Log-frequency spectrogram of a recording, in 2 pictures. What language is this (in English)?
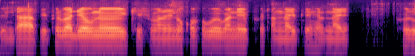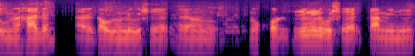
Bodo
